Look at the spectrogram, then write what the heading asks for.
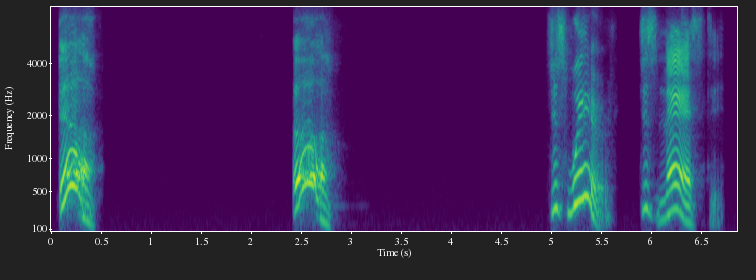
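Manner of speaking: high disgusted groan. Real, not acted. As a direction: say it with real disgust. Disgust at touching.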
